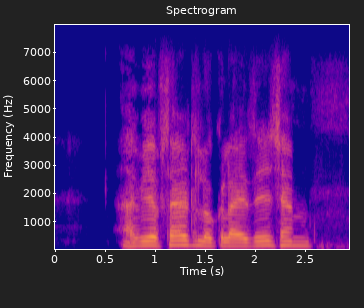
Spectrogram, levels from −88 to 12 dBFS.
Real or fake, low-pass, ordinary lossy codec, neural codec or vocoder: real; 7.2 kHz; Opus, 32 kbps; none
